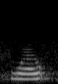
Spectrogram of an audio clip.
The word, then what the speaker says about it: woke: Woke up. The E at the end is silent. Right, the E is silent, but what does it do to the O?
